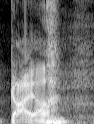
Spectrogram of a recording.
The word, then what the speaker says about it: Gaia: You know what rhymes with fire, guys? Gaia.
